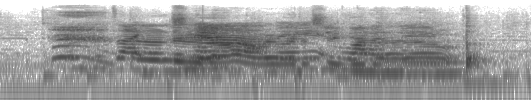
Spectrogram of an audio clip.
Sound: laughs; murmuring

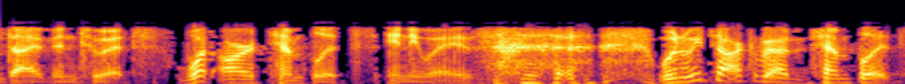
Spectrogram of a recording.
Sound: laughs

